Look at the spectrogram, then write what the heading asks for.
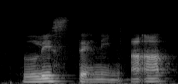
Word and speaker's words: listening: E aqui presta atenção que tem um T mudo aqui. A gente não diz listening. E sim, repeat. Listening. Listening to music. Mais uma vez, que essa pronúncia aqui tem que memorizar bem. Sem o T, né?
